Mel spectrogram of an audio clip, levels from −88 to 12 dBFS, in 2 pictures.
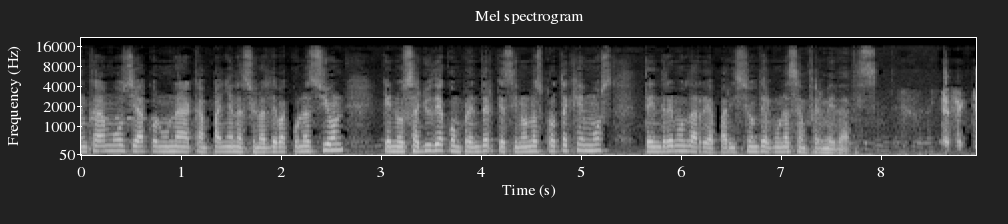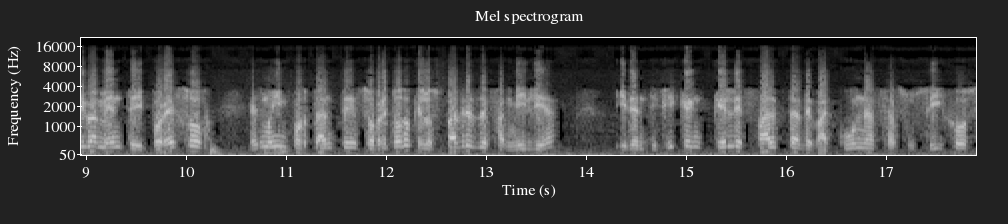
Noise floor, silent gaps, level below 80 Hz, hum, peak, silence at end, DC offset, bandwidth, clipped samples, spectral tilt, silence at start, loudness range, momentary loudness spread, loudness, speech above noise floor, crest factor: -37 dBFS; none; -40 dBFS; none; 0 dBFS; 0 s; under 0.1%; 16.5 kHz; under 0.1%; -4.5 dB/octave; 0 s; 3 LU; 8 LU; -16 LUFS; 21 dB; 16 dB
